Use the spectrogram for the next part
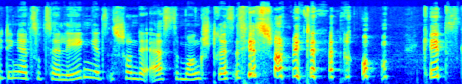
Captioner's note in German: gelächter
